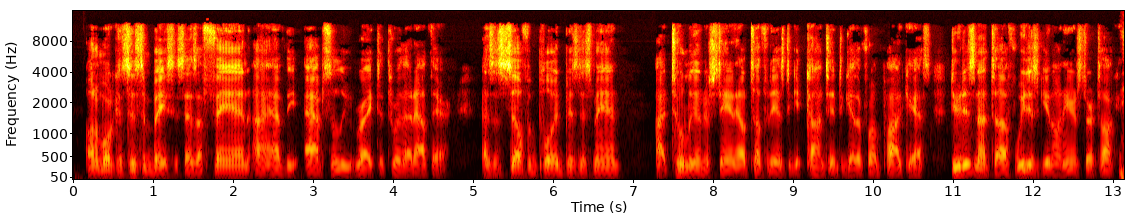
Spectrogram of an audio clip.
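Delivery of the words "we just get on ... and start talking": ordinary talk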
